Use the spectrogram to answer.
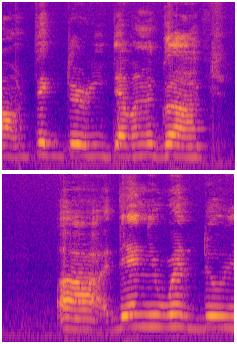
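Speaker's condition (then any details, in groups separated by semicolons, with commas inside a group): Cerebral palsy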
